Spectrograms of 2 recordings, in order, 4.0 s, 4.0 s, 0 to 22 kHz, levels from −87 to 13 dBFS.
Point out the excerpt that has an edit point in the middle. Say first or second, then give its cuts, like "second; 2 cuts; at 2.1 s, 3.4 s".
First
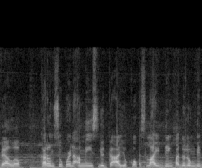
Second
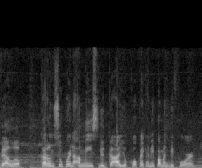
first; 1 cut; at 2.8 s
